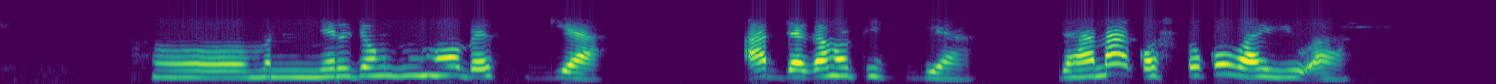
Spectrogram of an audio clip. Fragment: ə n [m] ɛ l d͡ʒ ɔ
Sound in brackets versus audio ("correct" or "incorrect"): incorrect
